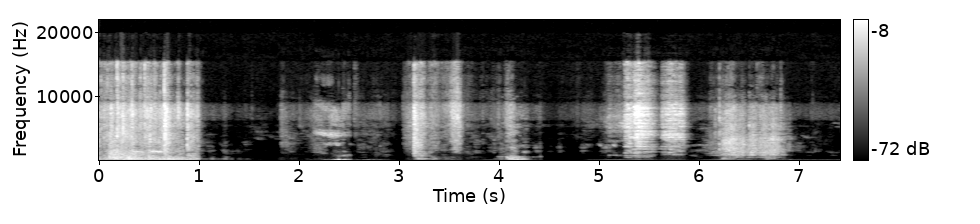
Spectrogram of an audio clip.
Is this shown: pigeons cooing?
yes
